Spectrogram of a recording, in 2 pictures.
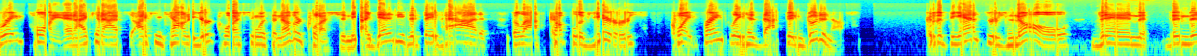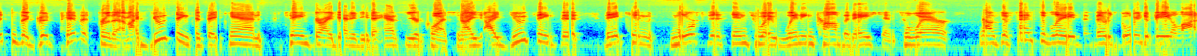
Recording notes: hops on the phone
